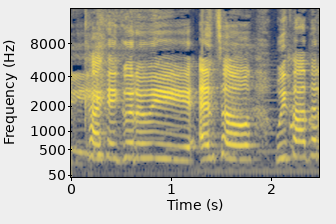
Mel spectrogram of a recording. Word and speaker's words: Kakegurui: We've decided on Kakegurui. Kakegurui.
